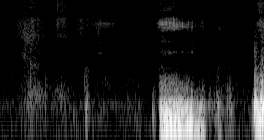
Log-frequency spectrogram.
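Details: Pet dog growling in displeasure each time its owner stops massaging it, a camera held close by; mostly quiet handling noise, then a low rumbling growl of about one second and another starting at the end.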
